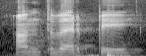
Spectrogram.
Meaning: 1. Antwerp (a province of Flanders, Belgium) 2. Antwerp (the largest city and provincial capital of the province of Antwerp, Belgium)
- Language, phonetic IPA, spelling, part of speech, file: Czech, [ˈantvɛrpɪ], Antverpy, proper noun, Cs-Antverpy.ogg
